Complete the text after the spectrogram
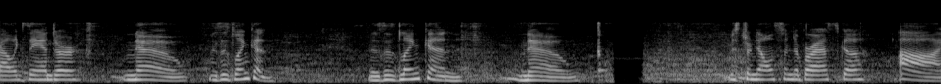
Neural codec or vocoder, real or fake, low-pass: codec, 16 kHz, 8 kbps, FreqCodec, larger model; fake; 7.2 kHz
